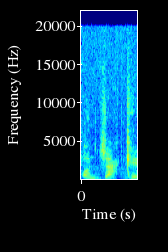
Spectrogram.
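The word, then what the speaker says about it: Ondaatje: so a transparent city by ondachi let me think on jackie is how you say it now i i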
